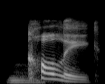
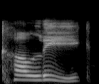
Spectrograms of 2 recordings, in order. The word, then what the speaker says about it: colleague: So make sure when you say it, colleague, not colleague, colleague. Colleague. That's right. The second syllable should be really short.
